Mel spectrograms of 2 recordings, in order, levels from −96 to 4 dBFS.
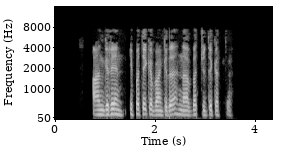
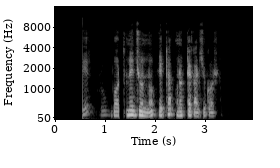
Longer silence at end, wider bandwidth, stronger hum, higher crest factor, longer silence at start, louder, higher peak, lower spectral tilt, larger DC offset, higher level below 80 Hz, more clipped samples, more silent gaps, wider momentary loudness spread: about the same, 0.8 s vs 0.7 s; about the same, 8 kHz vs 7.4 kHz; neither; about the same, 18 dB vs 20 dB; first, 0.75 s vs 0.55 s; first, -18 LUFS vs -29 LUFS; first, -2 dBFS vs -10 dBFS; second, -5 dB/octave vs -8 dB/octave; neither; first, -56 dBFS vs -72 dBFS; neither; first, 1.45-1.49 s vs none; second, 10 LU vs 21 LU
